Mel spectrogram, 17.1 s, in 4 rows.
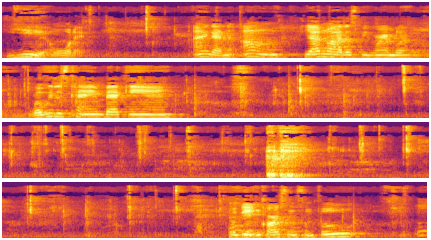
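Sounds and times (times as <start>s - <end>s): chewing and mouth sounds: 0.8s - 1.9s, 5.6s - 15.2s.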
